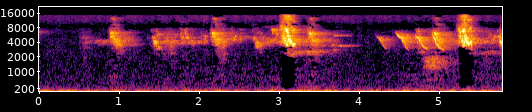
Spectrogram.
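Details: Brown-eared bulbul captured on a Sony camera with 200-600mm lens: sparse, sharp, piercing notes, several sliding downward, spaced irregularly with two louder shrieks near the middle and end, against a quiet low rumble.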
